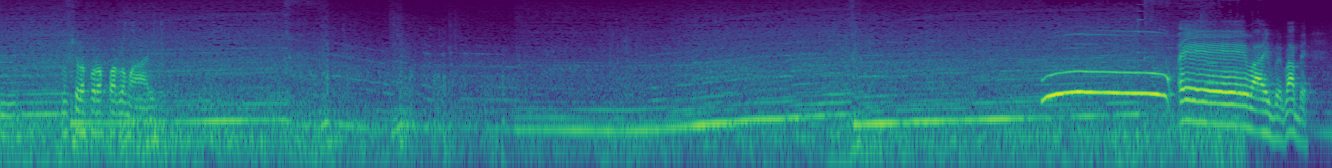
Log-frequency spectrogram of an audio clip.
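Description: A racing car engine drones and revs up and down.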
